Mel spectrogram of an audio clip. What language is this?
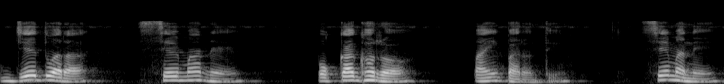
Odia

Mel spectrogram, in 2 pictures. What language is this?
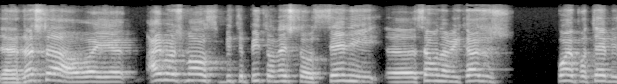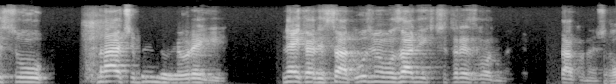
Croatian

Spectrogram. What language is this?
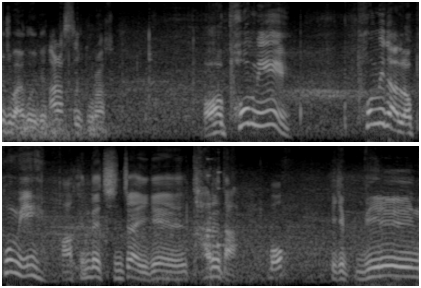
Korean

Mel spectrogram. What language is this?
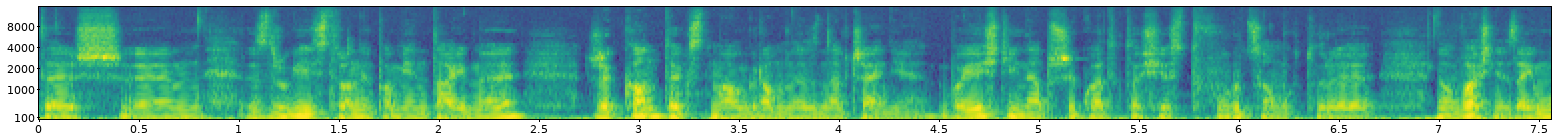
Polish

